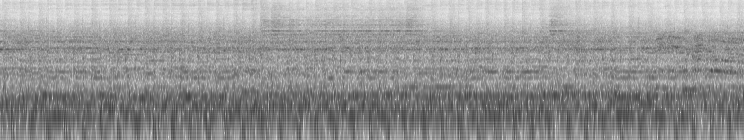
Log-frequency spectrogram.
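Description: A live rock band playing at full volume: upright double bass, electric guitar and drum kit driving a fast, steady beat, with no break.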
